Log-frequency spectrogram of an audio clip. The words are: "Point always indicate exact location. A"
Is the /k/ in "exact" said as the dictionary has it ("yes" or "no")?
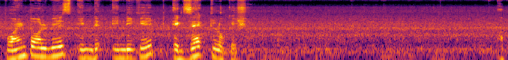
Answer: yes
